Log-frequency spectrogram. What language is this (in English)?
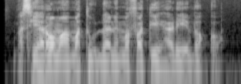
Kikuyu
